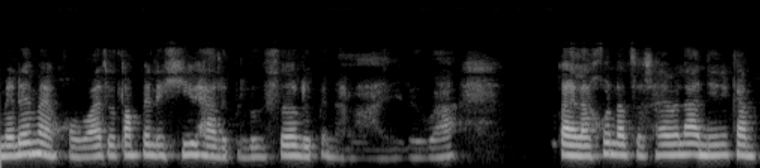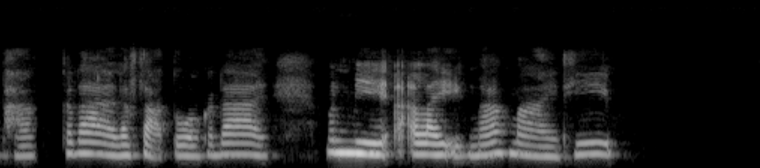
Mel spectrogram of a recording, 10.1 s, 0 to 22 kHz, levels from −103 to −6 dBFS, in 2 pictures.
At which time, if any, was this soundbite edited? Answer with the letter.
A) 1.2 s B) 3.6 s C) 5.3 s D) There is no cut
C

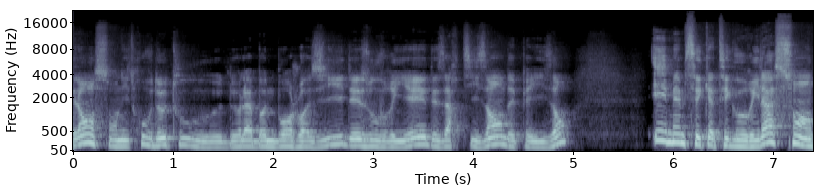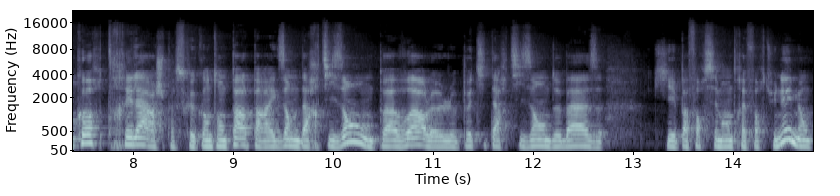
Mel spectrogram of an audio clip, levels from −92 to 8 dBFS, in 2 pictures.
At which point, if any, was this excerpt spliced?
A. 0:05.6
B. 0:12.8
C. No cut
C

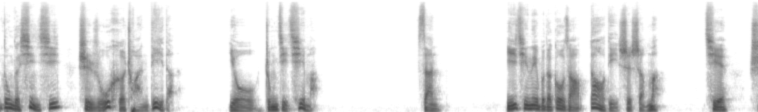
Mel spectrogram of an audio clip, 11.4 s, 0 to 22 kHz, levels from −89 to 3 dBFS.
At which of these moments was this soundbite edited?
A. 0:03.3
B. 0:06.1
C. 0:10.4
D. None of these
D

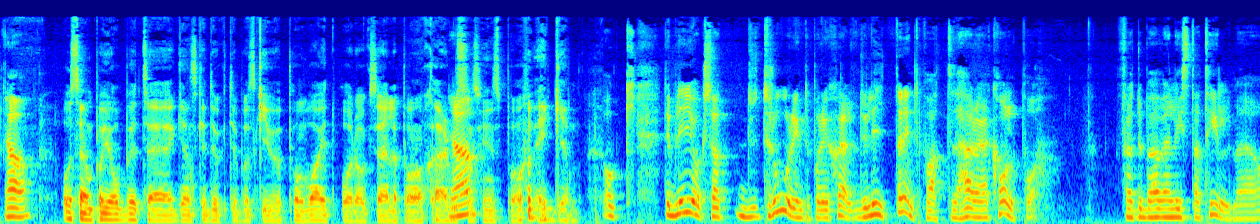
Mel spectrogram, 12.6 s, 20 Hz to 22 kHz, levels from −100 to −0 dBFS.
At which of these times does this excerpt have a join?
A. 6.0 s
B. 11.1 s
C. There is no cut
A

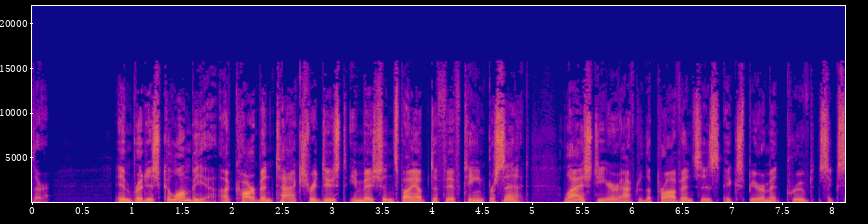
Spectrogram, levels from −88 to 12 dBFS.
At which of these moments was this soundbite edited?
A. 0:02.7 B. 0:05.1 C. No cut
C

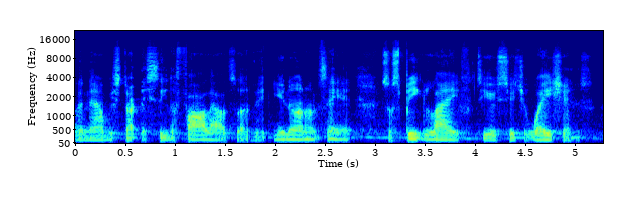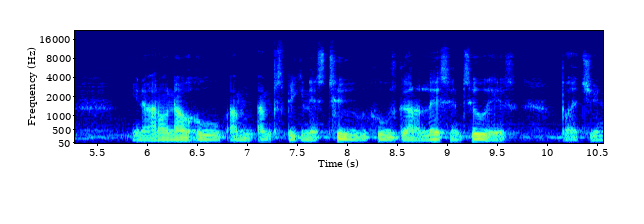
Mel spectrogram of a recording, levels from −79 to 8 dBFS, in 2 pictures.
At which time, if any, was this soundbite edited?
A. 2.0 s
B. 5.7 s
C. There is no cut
C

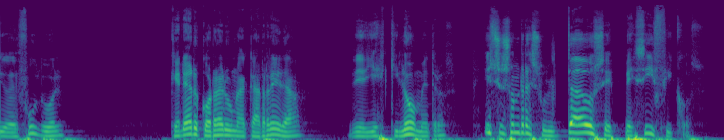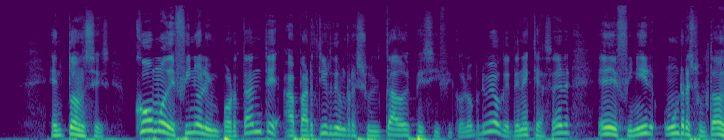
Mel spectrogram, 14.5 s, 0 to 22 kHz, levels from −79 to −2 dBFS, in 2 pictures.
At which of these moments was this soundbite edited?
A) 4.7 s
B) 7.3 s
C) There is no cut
A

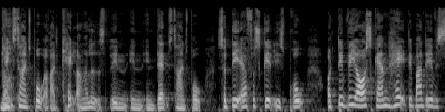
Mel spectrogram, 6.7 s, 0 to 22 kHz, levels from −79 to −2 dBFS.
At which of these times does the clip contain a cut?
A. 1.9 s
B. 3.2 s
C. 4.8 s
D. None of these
B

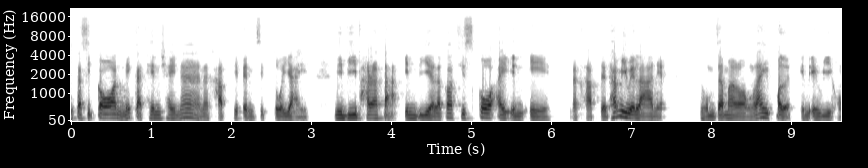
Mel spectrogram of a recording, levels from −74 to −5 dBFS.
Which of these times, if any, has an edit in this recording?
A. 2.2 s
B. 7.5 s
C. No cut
C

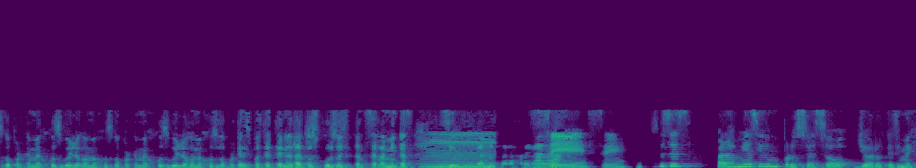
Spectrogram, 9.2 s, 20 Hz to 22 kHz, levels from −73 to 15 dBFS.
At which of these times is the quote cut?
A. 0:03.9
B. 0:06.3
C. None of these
C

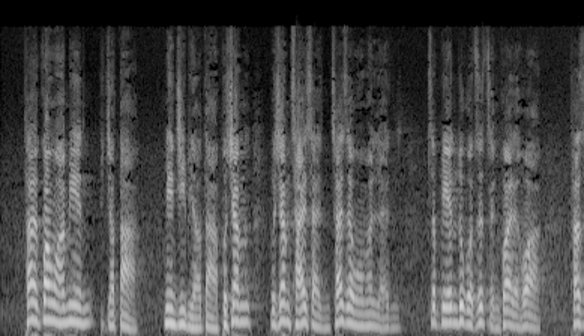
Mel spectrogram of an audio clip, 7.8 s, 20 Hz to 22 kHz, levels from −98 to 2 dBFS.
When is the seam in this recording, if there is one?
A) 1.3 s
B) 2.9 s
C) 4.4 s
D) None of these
A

